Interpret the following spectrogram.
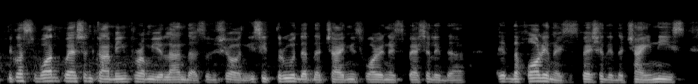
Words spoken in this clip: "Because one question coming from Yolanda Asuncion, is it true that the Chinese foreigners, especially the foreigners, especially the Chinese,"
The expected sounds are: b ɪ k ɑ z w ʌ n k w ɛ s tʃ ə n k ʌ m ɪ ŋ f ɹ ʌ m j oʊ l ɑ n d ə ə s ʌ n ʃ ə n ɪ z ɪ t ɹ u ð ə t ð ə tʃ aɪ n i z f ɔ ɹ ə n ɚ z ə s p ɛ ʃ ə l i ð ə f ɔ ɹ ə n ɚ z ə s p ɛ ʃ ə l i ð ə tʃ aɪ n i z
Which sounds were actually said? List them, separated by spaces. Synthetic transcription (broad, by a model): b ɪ k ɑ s w ʌ n k w ɛ s tʃ ə n k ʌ m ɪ ŋ f ɹ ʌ m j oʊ l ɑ n d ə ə s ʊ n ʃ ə n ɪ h ɪ t ɹ u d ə t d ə tʃ aɪ n i s f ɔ ɹ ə n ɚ s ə s p ɛ ʃ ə l i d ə f ɔ ɹ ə n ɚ s ə s p ɛ ʃ ə l i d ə tʃ aɪ n i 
